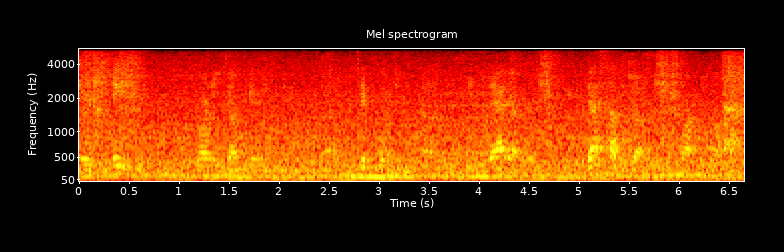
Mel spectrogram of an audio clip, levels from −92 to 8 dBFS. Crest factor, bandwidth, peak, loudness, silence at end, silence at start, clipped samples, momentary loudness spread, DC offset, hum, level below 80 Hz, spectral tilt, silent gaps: 16 dB; 5.4 kHz; -4 dBFS; -20 LUFS; 0 s; 0 s; under 0.1%; 6 LU; under 0.1%; none; -36 dBFS; -8 dB/octave; none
